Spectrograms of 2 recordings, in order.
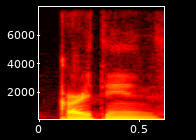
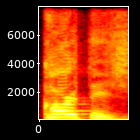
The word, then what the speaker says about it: Carthage: uh uh car how do you say it carthins yeah what is it um where uh Carthage Carthage there you go she's from Carthage and they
